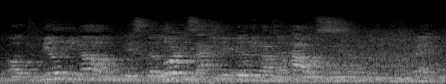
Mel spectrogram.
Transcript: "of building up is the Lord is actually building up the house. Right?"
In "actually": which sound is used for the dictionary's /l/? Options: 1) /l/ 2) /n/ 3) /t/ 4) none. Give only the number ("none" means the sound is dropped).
1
